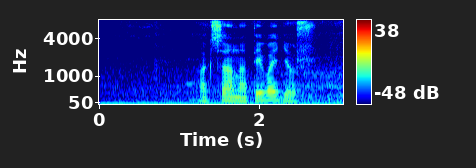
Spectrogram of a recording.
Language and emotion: Russian, neutral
